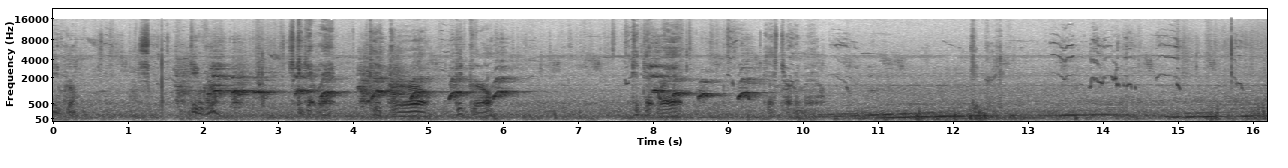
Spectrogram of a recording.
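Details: Patterdale Terrier puppies, including a young black female, working rats in the evening around a puppy pen. Yelping, whiny barks come in clustered bursts, with human voices talking and a low hum underneath.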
